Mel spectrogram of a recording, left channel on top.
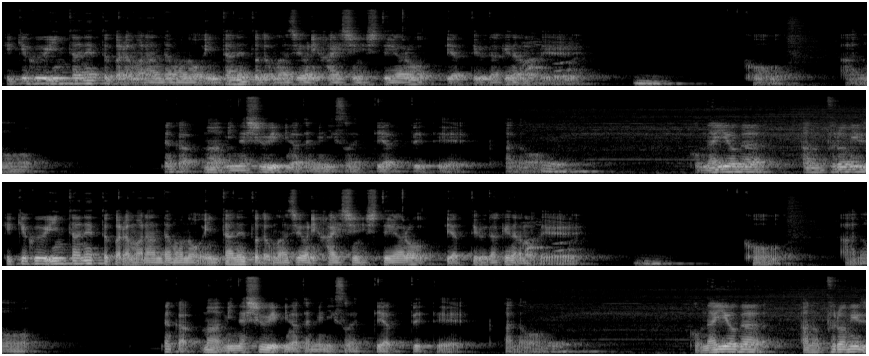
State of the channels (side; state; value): both; normal; correlation 0.65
